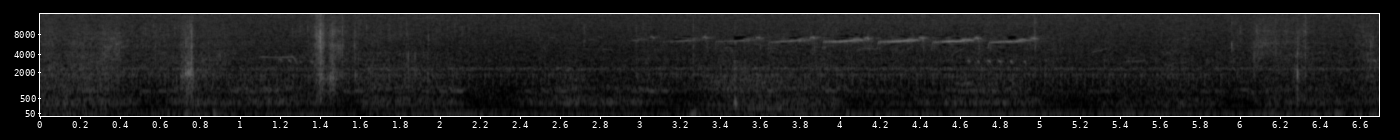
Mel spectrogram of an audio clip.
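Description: Quiet open-air background with a small bird giving a quick run of about eight high chirps over roughly two seconds in the middle, and a few faint clicks.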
